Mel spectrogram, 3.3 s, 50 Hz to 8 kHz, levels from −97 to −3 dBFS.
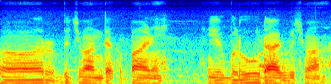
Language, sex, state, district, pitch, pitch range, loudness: Garhwali, male, Uttarakhand, Uttarkashi, 95 Hz, 95-100 Hz, -19 LUFS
